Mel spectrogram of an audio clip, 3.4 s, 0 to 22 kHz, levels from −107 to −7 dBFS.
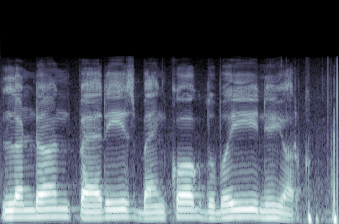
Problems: constant background noise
